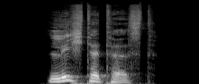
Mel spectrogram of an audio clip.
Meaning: inflection of lichten: 1. second-person singular preterite 2. second-person singular subjunctive II
- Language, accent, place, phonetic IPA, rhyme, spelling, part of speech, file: German, Germany, Berlin, [ˈlɪçtətəst], -ɪçtətəst, lichtetest, verb, De-lichtetest.ogg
